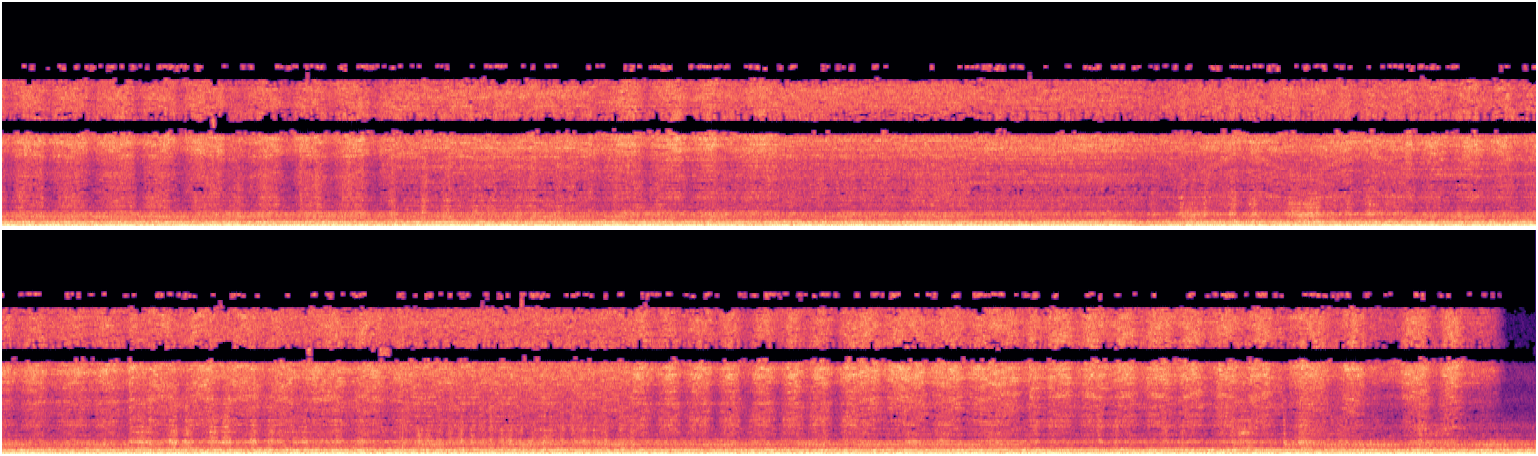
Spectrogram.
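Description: Gravity-feed airbrush spraying paint: a steady hiss of air over a steady low hum, dipping briefly about eleven seconds in.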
